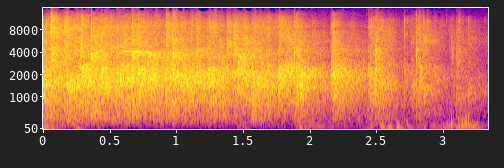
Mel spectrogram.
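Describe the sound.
Applause from a church audience welcoming a guest speaker: many hands clapping in a dense, steady wash that holds strong, then thins slightly toward the end.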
